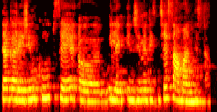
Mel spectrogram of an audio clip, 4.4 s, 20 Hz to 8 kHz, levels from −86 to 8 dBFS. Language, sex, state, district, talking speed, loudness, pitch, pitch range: Konkani, female, Goa, North and South Goa, 110 wpm, -16 LUFS, 245 Hz, 230-265 Hz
